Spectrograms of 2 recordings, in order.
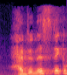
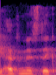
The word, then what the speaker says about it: hedonistic: And I didn't say this on the tape last week, but I say hedonistic. I'm not mispronouncing it in England. That's how we pronounce it. I know you say hedonistic, but I'm not going to do it.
